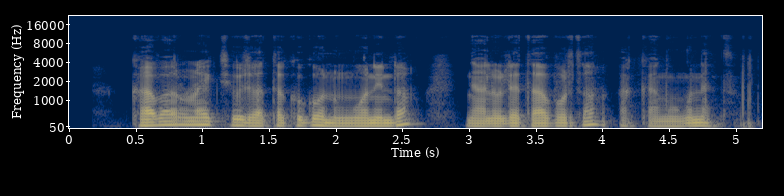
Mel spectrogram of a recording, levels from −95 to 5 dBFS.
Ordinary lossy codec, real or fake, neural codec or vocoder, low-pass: none; real; none; 10.8 kHz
